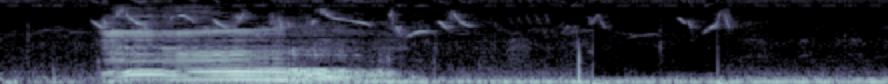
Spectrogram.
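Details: One long, low moo lasting over a second from a herd of tame cows moving toward a forest-edge field, followed by quieter chirping birds and soft rustling.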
